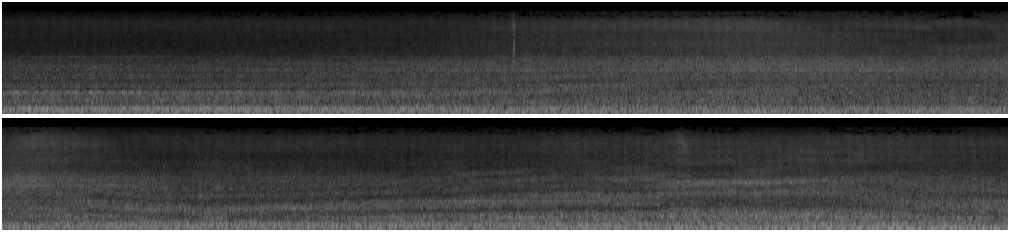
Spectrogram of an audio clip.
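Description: New Holland combine harvester's engine and machinery running steadily: a low drone with a rushing noise above it.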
